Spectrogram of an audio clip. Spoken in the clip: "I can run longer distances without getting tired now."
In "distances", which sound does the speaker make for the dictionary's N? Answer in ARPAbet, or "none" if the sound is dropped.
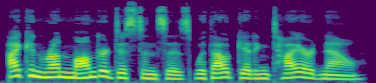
N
